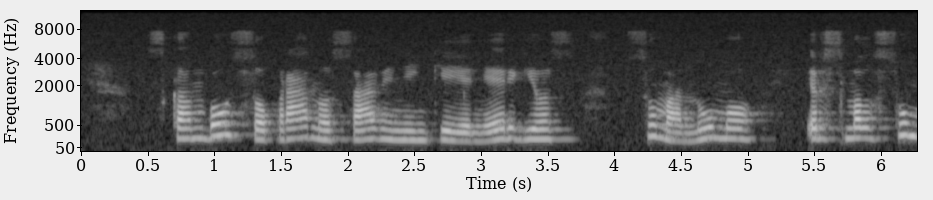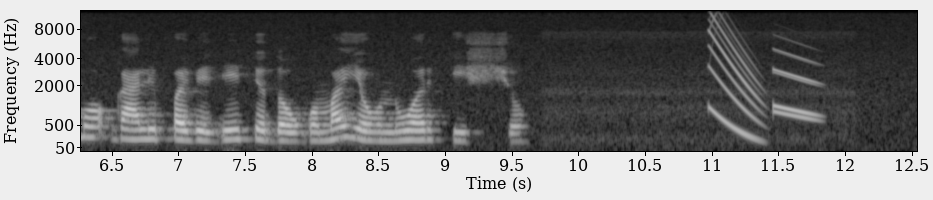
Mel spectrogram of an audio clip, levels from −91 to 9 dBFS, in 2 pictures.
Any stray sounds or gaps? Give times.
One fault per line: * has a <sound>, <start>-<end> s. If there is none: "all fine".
* has a chirp, 11.0-11.9 s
